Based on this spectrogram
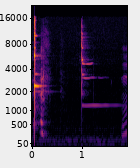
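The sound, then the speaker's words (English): Champagne glasses clink in a toast: two bright clinks ring out about a second apart, each leaving a sustained high ringing tone that slowly fades, followed by a voice starting to talk at the end. “I'm going to cheers you one more time to 20.”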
